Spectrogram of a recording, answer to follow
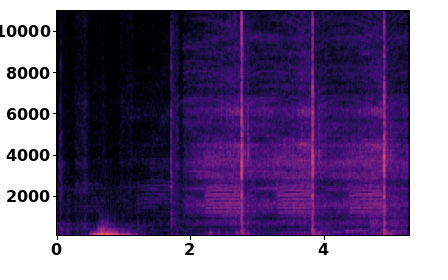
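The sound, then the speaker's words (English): A 25-year-old toy calf gives one short, low, muffled moo, then a steady mechanical whirr follows, broken by sharp clicks about once a second. No one speaks. “Did you hear the moo? You did hear the moo. Well, it does moo.”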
